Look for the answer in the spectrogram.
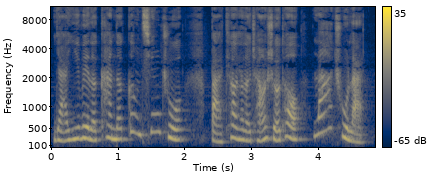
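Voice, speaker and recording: Female storyteller for children, expressive read-aloud, husky high voice. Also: moderate pace. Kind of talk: reading a picture book aloud.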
